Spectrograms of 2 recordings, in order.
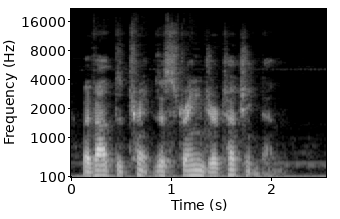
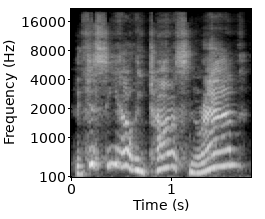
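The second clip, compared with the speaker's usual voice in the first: high, loud astonished cry; amazed; 6 dB louder than usual. A narrator's reading. Thug amazed at the stranger, high excited cry. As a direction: voice jumps up in disbelief. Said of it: "said Zos".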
